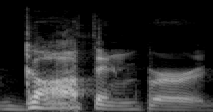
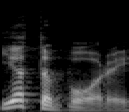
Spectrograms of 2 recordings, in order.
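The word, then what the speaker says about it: Göteborg: is located in the second largest city or gothenberg for the misguided English speakers largest cityi or it's Gutenberg it's how to pronounce it in Swedish guten wait what the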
